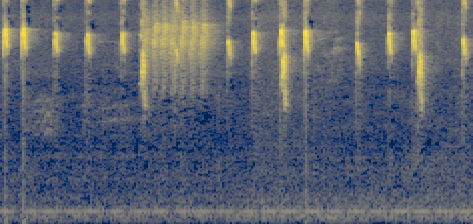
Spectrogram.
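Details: A female ruby-cheeked sunbird calls for the male with piercing high chips at an uneven, quick pace, broken early by a short rushing trill; a soft low hum runs beneath.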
